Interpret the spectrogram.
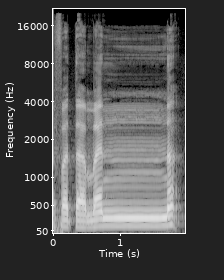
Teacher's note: یہاں نون مشدد ہے، اب یہاں غنہ کیجیے گا، فتمنى، ایسے آواز کو آپ نے ناک میں لے کے جانا ہے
